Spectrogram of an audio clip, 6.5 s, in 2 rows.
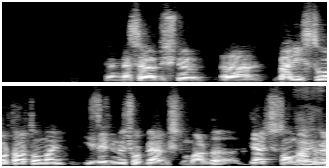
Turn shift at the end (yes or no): yes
